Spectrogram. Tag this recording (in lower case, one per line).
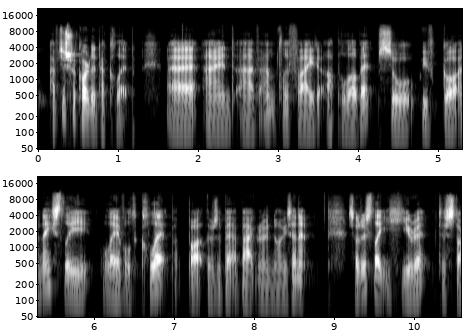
speech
